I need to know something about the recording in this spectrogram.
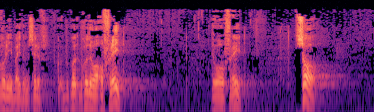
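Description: An elderly man speaks with animation into a microphone, echoing in a large hall.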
